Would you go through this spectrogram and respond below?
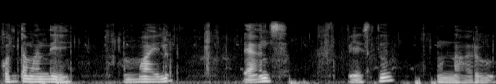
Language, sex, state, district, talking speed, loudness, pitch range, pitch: Telugu, male, Andhra Pradesh, Sri Satya Sai, 60 wpm, -19 LUFS, 95-120 Hz, 100 Hz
